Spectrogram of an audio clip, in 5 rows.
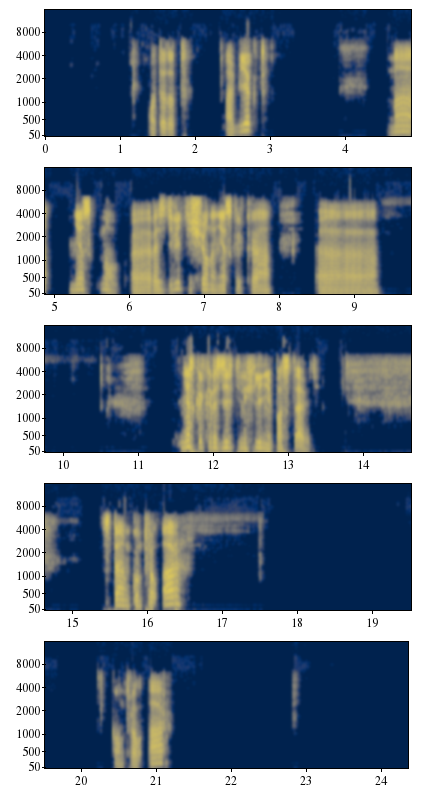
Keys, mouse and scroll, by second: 14.5 ctrl+r, 20.2 ctrl+r.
